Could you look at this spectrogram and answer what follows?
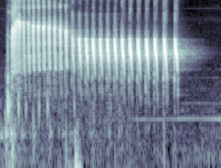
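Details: Cream-vented bulbul giving a long 'tembakan' shot: a rapid burst of about twenty sharp repeated notes, opening high and sliding lower, then steadying before ending abruptly, with a faint steady hum underneath.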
